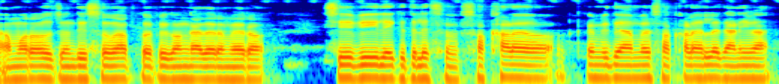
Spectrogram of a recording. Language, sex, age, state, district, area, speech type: Odia, male, 45-60, Odisha, Jagatsinghpur, rural, spontaneous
